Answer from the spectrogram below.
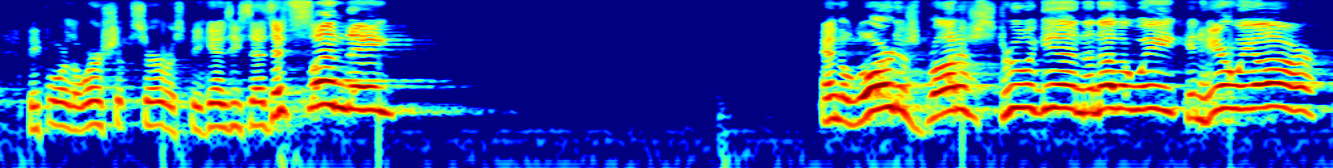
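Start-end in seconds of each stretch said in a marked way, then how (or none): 2.1-9.8 exuberant, excited, loud and high-pitched voice. Quote the pastor speaking before the worship service begins, imitating Jeremiah Thomas's exuberance. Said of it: "he says it with that exuberance".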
